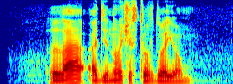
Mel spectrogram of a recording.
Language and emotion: Russian, neutral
